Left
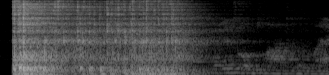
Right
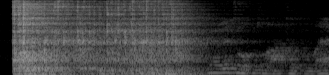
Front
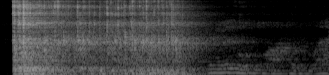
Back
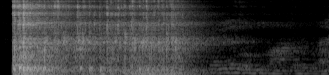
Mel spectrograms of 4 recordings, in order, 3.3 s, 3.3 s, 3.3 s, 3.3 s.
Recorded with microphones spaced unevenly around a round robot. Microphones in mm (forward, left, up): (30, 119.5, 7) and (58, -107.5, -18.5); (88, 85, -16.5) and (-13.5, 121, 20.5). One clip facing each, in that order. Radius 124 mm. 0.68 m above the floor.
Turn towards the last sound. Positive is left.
turn(degrees=-85)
